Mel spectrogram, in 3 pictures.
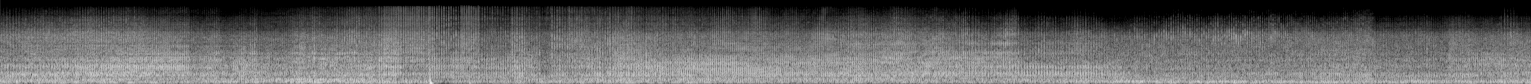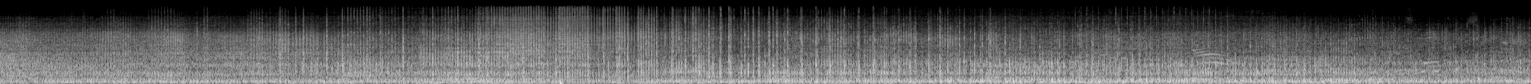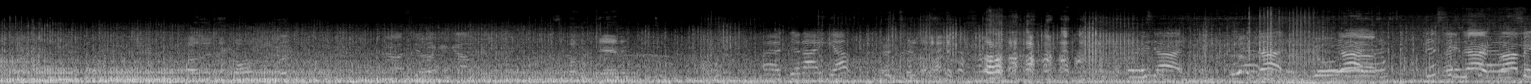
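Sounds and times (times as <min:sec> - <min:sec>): racing lawn mower engines: 0:00.0 - 0:45.9.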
